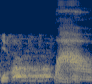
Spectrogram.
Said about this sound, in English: someone's dog is angry. Sorry, that's my dog.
